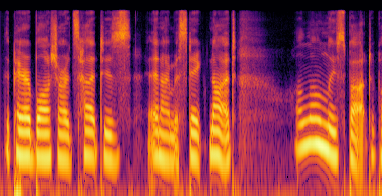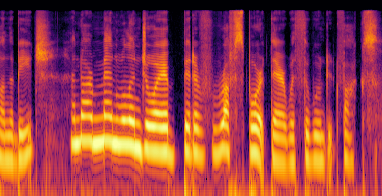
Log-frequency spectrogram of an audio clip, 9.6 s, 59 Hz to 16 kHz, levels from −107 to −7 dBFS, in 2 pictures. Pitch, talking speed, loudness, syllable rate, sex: 200 Hz, 175 wpm, -17 LUFS, 4.9 syllables/s, female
